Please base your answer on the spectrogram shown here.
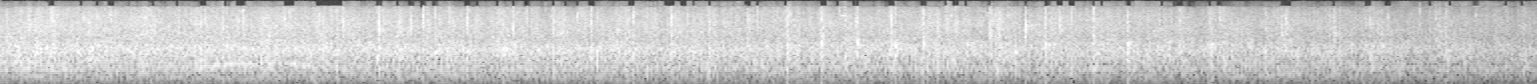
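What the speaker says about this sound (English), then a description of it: "Would you please give all three of our choruses another round of applause?" An audience applauds three school choruses at a district concert, a dense, sustained wash of clapping that gradually tapers toward the end.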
